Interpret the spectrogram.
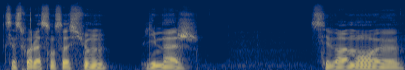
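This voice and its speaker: A young man with a fairly low voice speaks as a guest in a casual arts interview. He is reflective and deliberate, building his thoughts in short descriptive phrases. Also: level tone, smooth. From Saint-Malo, France. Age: young adult. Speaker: guest, dancer.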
